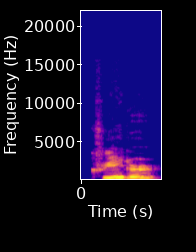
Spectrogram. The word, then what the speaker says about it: Cyrator: It's Creator, but it's spelled Cyrator, right? What? Yeah, yeah. Cyrator is I kind think of it's just how I've called been reading Creator, it. but just, they made it like that for branding, whatever reason.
